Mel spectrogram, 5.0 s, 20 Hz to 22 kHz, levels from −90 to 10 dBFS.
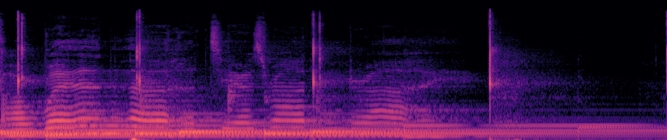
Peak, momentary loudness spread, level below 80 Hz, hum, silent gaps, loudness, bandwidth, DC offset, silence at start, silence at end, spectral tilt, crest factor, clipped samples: -6 dBFS; 16 LU; -46 dBFS; none; none; -28 LUFS; 16 kHz; under 0.1%; 0 s; 0 s; -6.5 dB/octave; 22 dB; under 0.1%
